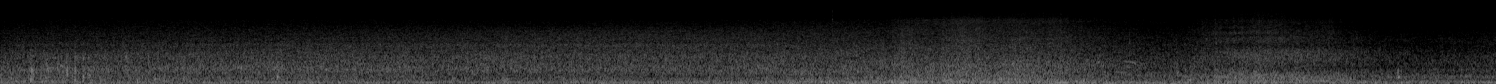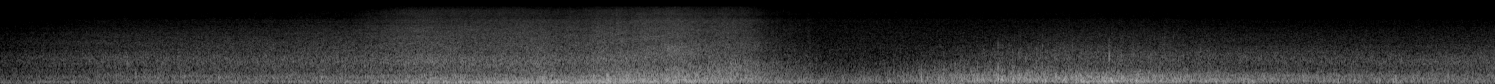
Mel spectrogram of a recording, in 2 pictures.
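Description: Waves crash and roar against rocks, swelling and fading.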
